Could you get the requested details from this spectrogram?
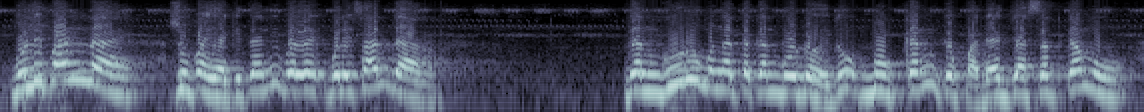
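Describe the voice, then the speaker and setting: A male religious teacher, giving a repetitive, scolding Sufi sermon that rises to sharp outbursts. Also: high-pitched. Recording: dull sound with long reverb.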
